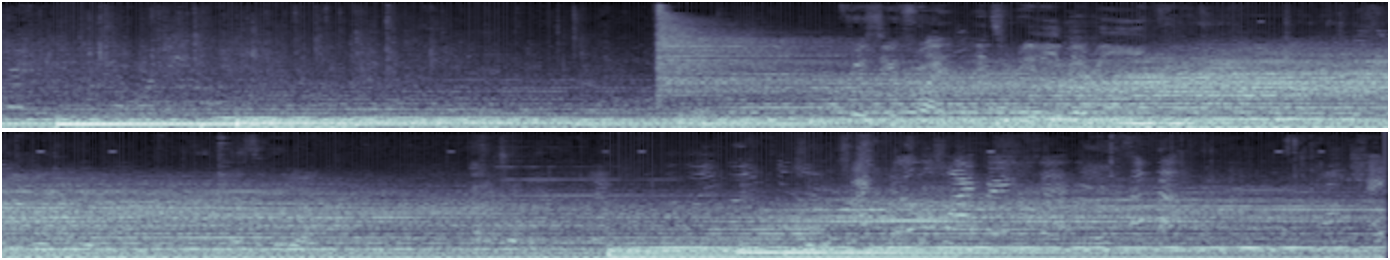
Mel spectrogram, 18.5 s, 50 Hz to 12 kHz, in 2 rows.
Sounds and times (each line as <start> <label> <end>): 0.0 Gong 18.4
0.0 chatter 18.4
